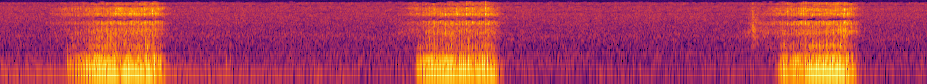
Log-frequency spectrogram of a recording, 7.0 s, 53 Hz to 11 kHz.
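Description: Three loud, low, rattling snores about every 2.7 seconds, roughly 22 a minute, with quiet breathing between: snoring.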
